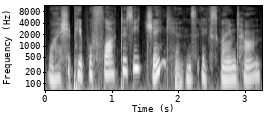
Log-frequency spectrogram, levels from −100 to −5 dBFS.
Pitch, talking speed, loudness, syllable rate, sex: 170 Hz, 165 wpm, -20 LUFS, 4.2 syllables/s, female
